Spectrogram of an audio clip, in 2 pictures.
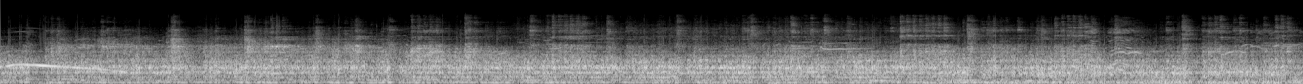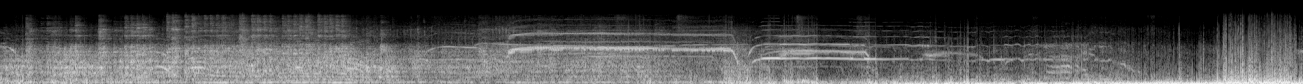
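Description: Magnum XL200 roller coaster train running on its track with a steady rattle and clatter. Near the end, loud wind buffets the microphone.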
